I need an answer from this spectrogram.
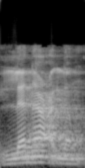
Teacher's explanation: لنعلم، لام کو جلدی پڑھنا ہے، نون کو عین سے ملانا ہے، عین ساکن پہ اظہار ہوگا، یعنی قلقلہ نہ ہو، عین ہلے نہیں اور وسط حلق سے ادا ہو۔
